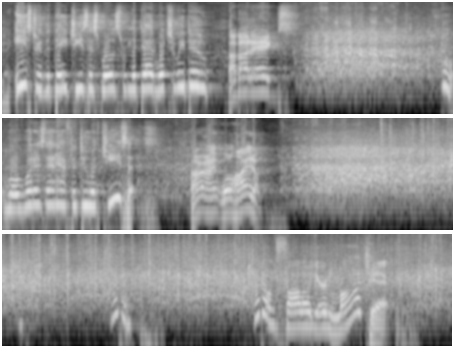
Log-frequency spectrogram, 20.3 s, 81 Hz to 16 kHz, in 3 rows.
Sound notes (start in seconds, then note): 4.3 audience laughs; 15.9 audience applauds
